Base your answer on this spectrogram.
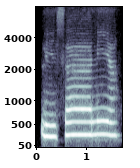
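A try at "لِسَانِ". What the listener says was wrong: Kok lisania nggak ada ianya jangan dibaca. Lisani. Lisani. Kebalik.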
